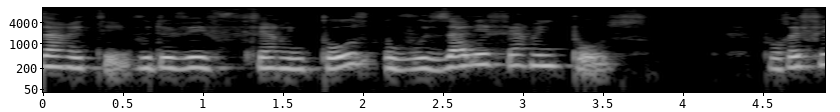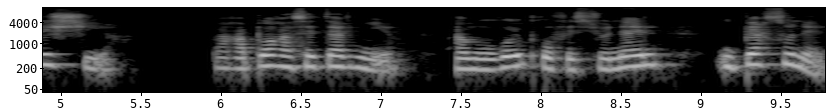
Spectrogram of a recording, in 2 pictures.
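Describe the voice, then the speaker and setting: A woman at a fairly slow pace with ordinary pitch variation, in a very clean recording with a silent background. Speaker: tarot reader and psychic. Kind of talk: tarot reading monologue. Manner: animated.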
